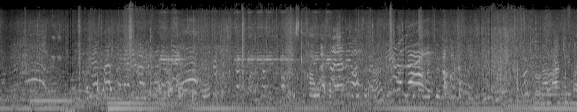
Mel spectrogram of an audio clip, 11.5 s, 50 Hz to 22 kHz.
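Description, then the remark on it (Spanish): Children shout and chatter over a steady low hum, with occasional splashes of water, on a lake beach at 2 p.m. on a Saturday during a beach cleanup; boys sit in a dugout canoe a few metres from the shore. “Los niños están sentados en un cayuco a unos cuantos metros de la orilla.”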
